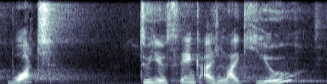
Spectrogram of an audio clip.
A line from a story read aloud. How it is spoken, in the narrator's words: Master Round Ant growled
